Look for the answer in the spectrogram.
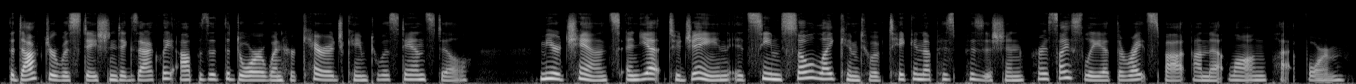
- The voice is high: Yes, high, 215 Hz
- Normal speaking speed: Yes, average, 180 wpm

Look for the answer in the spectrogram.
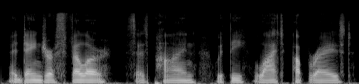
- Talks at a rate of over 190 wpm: No, average, 150 wpm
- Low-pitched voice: Yes, low, 100 Hz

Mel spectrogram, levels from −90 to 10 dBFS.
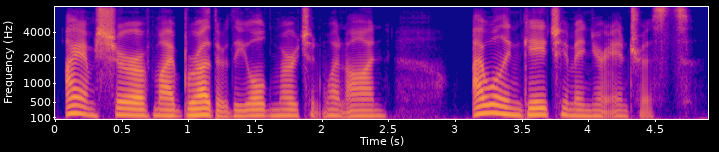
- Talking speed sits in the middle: No, fast, 220 wpm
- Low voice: No, medium, 155 Hz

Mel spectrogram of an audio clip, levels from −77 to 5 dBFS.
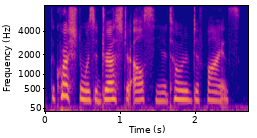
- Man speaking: No, female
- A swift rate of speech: Yes, fast, 245 wpm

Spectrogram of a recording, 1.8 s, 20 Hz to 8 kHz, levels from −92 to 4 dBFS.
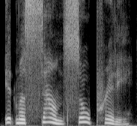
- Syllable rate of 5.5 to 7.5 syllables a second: No, 3.7 syllables/s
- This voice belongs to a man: No, female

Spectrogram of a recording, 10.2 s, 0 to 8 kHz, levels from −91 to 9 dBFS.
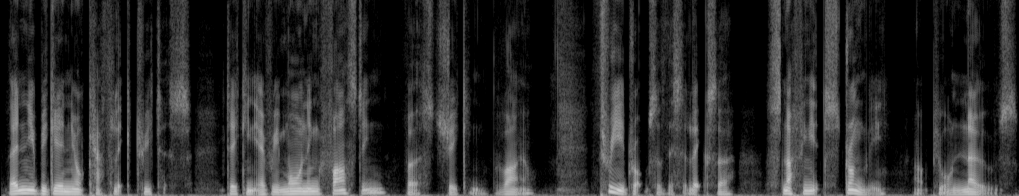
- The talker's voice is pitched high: No, low, 105 Hz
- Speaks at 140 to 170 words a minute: Yes, average, 145 wpm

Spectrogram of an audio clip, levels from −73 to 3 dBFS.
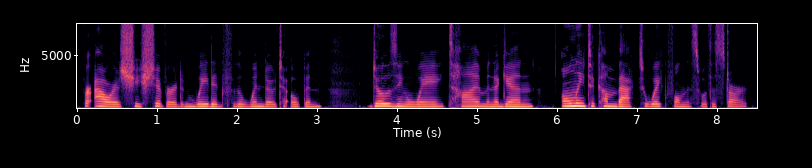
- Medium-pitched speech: No, high, 210 Hz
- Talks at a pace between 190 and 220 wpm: No, average, 175 wpm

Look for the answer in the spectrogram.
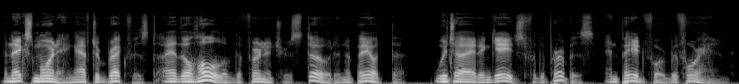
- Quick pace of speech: Yes, fast, 220 wpm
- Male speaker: Yes, male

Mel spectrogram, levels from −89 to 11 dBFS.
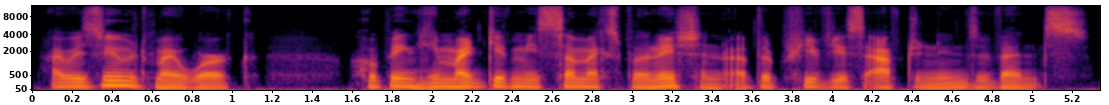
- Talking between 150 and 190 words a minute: Yes, average, 180 wpm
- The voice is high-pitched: No, low, 110 Hz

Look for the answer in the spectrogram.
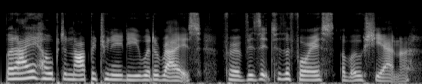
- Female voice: Yes, female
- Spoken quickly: Yes, fast, 215 wpm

